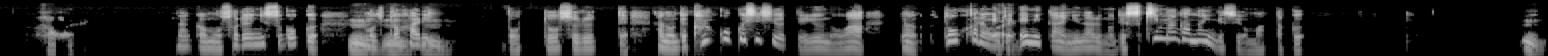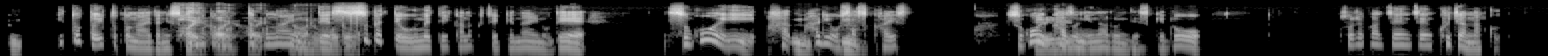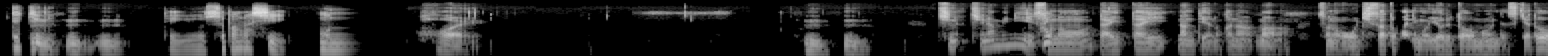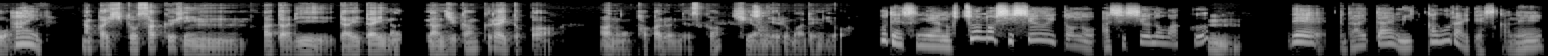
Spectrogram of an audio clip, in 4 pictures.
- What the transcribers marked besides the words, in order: distorted speech
- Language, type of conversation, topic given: Japanese, unstructured, 趣味を始めたきっかけは何ですか？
